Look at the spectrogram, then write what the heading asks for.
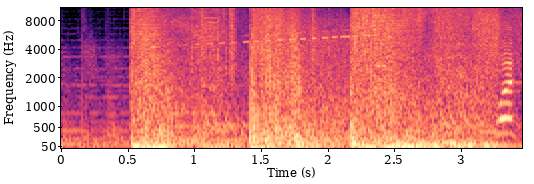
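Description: Shotgun blasts from Mass Effect 2, a series of loud booming shots at roughly one-second intervals, each with a sharp broadband onset and a decaying tail, with other game sounds in the background.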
